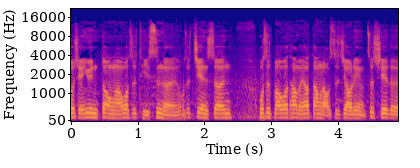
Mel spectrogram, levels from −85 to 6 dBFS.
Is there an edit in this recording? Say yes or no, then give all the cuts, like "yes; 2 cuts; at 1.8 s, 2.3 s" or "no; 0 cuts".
no; 0 cuts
